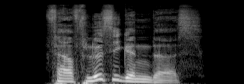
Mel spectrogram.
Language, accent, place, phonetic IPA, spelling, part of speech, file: German, Germany, Berlin, [fɛɐ̯ˈflʏsɪɡn̩dəs], verflüssigendes, adjective, De-verflüssigendes.ogg
- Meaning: strong/mixed nominative/accusative neuter singular of verflüssigend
